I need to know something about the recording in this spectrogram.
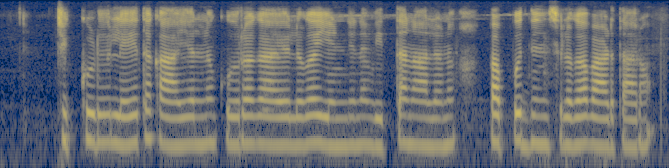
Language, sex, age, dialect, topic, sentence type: Telugu, female, 18-24, Central/Coastal, agriculture, statement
